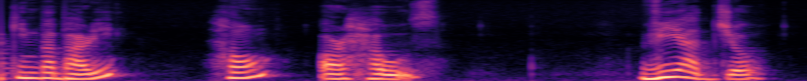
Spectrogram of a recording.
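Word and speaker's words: viaggio: ভিয়াজ্জো, ভিয়াজ্জো, ভ্রমণ, জার্নি। ভিয়াজ্জো বানানোর ক্ষেত্রে যেটি খেয়াল করব সেটি হচ্ছে সবার শেষে আছে GEO, তো সেক্ষেত্রে উচ্চারণ হবে জ, আর GEA থাকলে উচ্চারণ হয় যা।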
